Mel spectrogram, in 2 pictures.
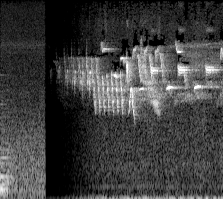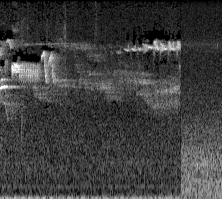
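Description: Small birds chirping, with many quick, high chirps overlapping. The chirping starts about a second in and cuts off sharply near the end.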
